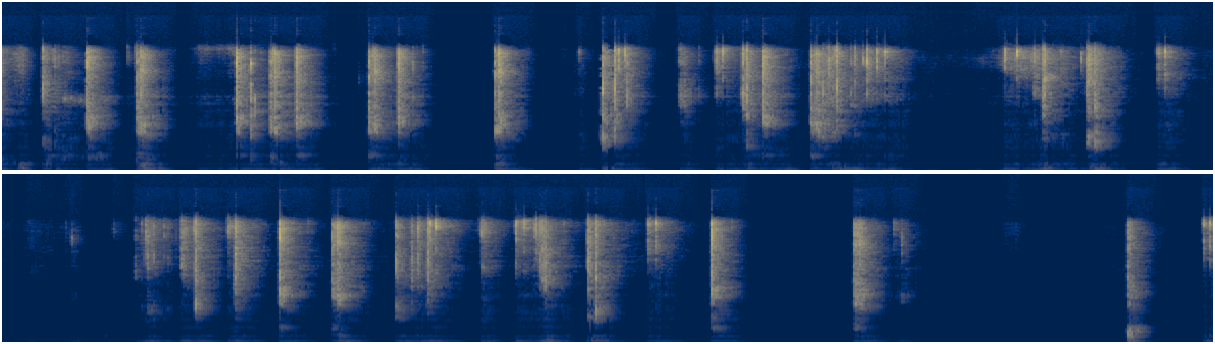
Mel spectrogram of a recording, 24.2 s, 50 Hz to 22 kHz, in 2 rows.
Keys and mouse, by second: 0.9-5.7 middle drag, 6.2-11.0 middle drag, 11.0-14.0 drag, 11.0 x, 14.0 ctrl+z, 15.0-16.4 drag, 18.1 x.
